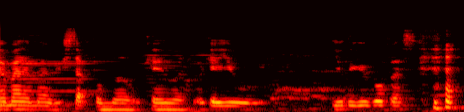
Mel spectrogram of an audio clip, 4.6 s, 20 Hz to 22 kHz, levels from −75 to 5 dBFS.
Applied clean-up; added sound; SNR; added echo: classical method WPE with log-MMSE.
